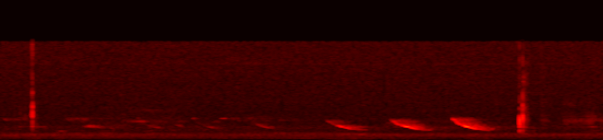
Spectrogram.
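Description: A songbird singing a run of falling whistled notes that start faint and grow louder, ending in three loud, clear down-slurs. There are two sharp clicks, one near the start and one just after the song, over a steady faint hum of distant background noise.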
